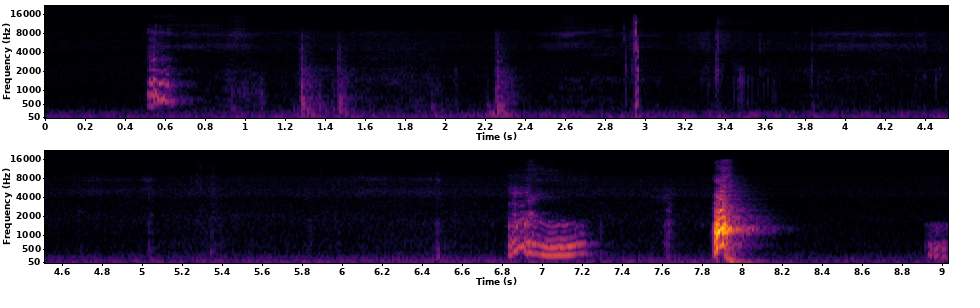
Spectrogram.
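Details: Small Yorkie Chloe fusses over a tissue box beside the bed, wanting to chew the paper; scattered soft clicks and sniffs, then a quavering whimper and one loud sharp bark near the end.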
